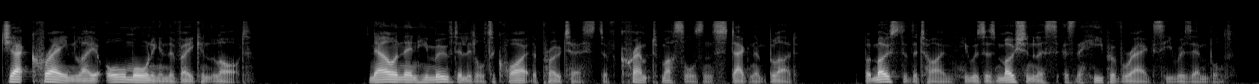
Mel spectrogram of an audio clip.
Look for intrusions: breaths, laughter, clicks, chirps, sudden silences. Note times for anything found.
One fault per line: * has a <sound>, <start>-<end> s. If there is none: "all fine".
all fine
